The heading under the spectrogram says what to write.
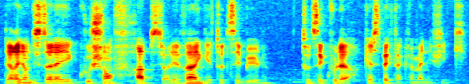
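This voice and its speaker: A man's voice: mid-range voice, fairly even intonation, normal speed, vocal fry, a bit bright, faint music behind. A man voicing a friendly, concerned young monster in a video game, earnest and wide-eyed. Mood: wonder. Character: friendly, concerned young Pokémon who loves the beach.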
